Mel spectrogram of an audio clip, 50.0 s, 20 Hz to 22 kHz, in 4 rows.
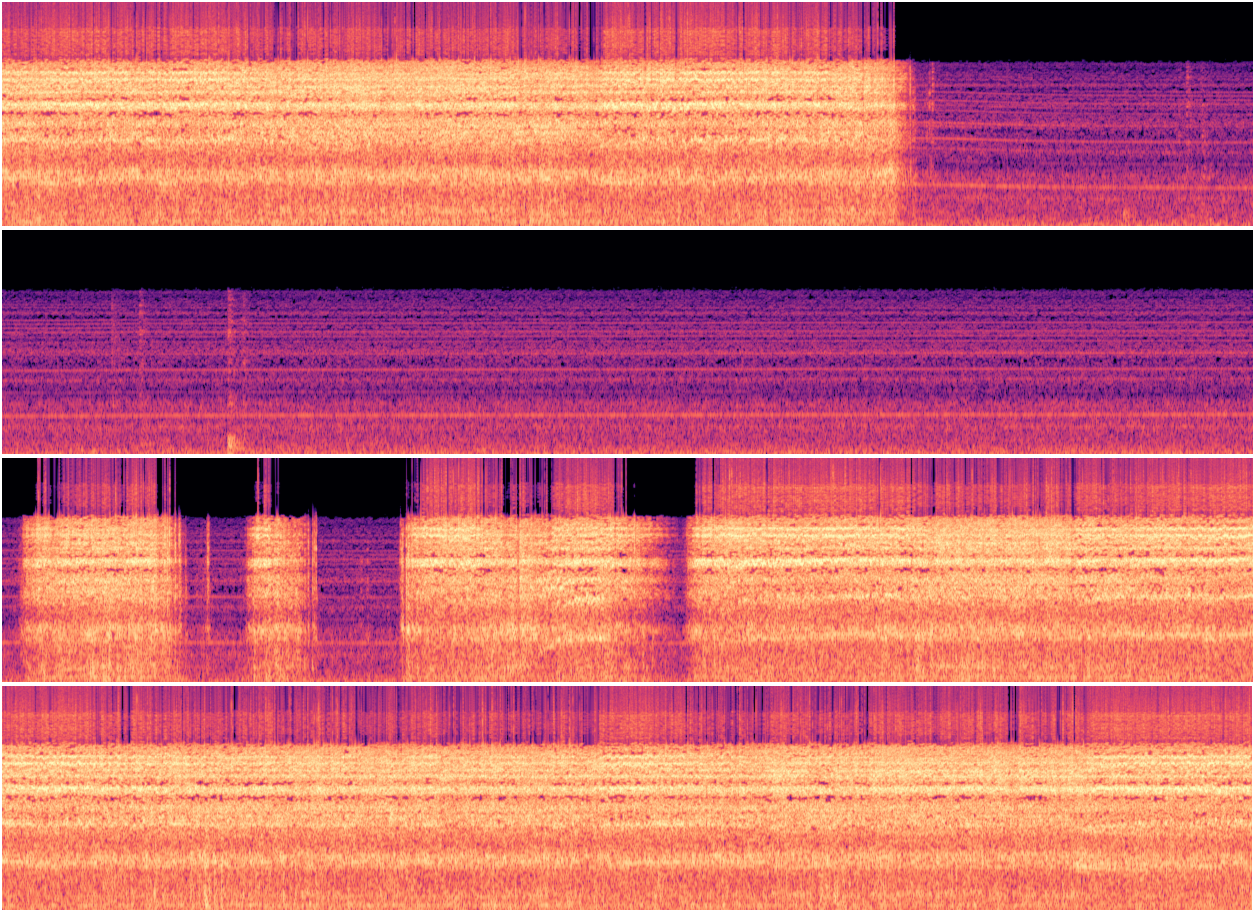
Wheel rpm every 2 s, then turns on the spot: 230, 220, 220, 220, 100, 0, 0, 0, 0, 0, 0, 0, 30, 60, 50, 90, 170, 220, 220, 230, 230, 230, 230, 220, 220.
none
